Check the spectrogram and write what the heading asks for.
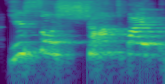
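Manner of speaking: normal talking voice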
